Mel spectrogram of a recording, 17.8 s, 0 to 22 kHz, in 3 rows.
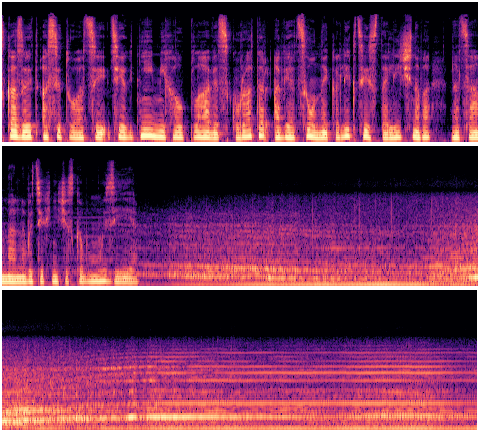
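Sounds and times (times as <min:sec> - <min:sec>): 
speech: 0:00.1 - 0:07.8
constant low rumble: 0:06.9 - 0:16.0
air raid siren wailing: 0:06.9 - 0:17.8.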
